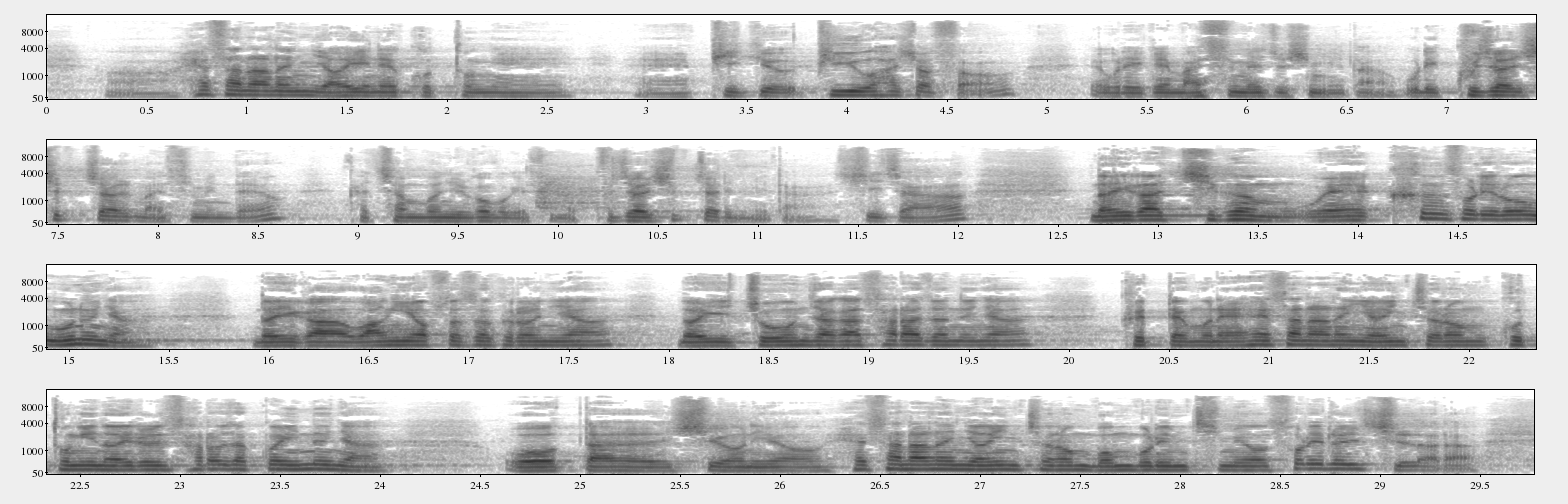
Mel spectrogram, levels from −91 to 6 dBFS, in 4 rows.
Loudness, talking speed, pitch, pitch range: -26 LUFS, 285 characters per minute, 125 Hz, 110-135 Hz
